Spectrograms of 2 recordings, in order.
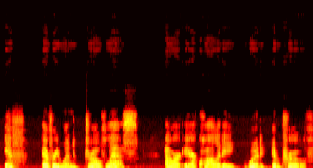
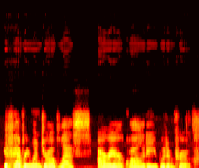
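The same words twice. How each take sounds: First: Each word is said separately, not linked. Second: The words are linked smoothly together. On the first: "not linking" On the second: "Let's read it as if it were linking"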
